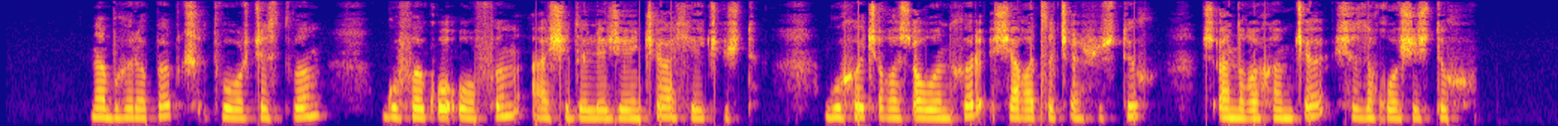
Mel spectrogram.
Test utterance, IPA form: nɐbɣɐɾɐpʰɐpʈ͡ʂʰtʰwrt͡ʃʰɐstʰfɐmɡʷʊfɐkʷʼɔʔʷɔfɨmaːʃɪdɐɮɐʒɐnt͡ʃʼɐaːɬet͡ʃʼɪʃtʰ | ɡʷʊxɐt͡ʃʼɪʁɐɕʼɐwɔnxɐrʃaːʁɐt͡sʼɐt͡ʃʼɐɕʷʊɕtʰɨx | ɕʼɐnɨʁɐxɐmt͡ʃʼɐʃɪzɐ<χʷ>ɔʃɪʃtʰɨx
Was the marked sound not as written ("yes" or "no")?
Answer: no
